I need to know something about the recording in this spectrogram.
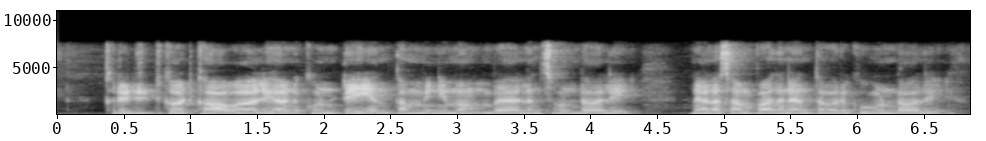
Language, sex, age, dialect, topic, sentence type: Telugu, male, 18-24, Utterandhra, banking, question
